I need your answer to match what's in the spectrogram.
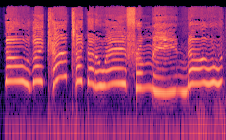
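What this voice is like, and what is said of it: Singing in a big camp voice. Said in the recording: “singing a song in a big camp voice”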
